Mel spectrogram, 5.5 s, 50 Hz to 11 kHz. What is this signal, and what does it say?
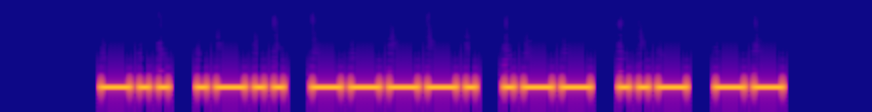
Morse code, heard as a keyed tone, about 20 wpm, 700 Hz. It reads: DL9WUM
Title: DXCC-100 Call Signs - 6 Characters - Repeated 2x - 20wpm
